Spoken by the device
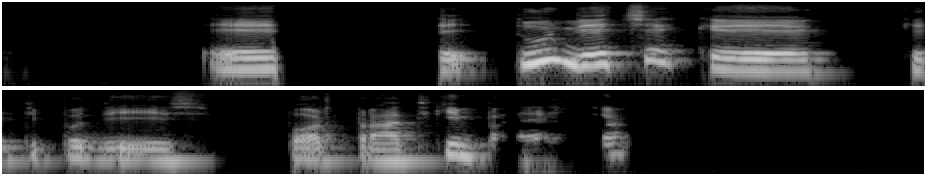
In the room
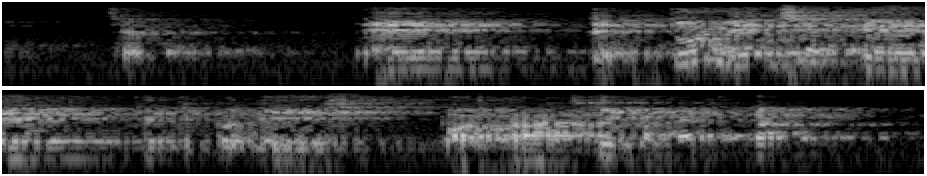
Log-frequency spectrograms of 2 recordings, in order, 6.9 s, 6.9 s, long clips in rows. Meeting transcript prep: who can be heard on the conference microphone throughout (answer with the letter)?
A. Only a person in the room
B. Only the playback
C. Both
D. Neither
B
